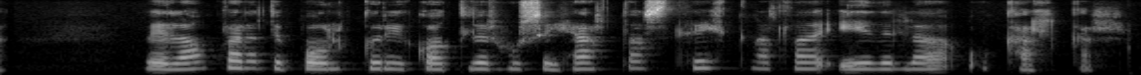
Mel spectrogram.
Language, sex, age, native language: Icelandic, female, 50-59, Icelandic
